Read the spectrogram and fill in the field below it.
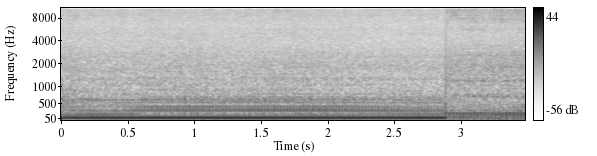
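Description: A Corvette drift car engine runs on a Mega Squirt ECU, loud steady idle with a deep even drone close by, the tone dropping abruptly near the end as the revs change.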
